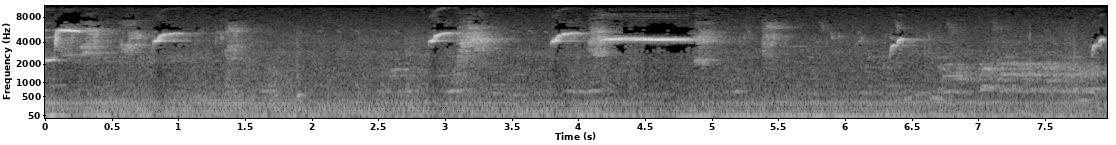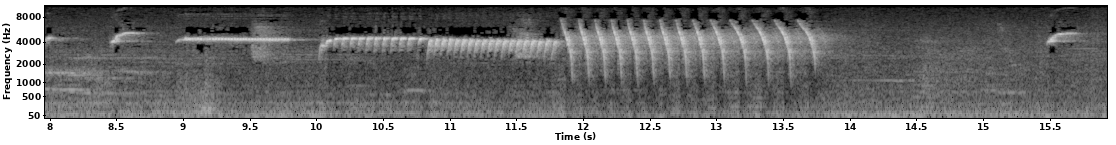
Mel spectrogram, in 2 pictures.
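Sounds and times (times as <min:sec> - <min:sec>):
champion canary song with whistles and trills: 0:00.0 - 0:15.9.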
